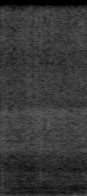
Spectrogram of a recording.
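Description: Sausages sizzle on a flat griddle while making a breakfast sandwich, a faint, steady hiss of frying fat with a low background rumble, continuous and without talk.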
